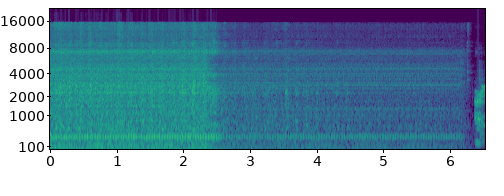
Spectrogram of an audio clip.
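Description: A sewing machine stitching fabric runs with a steady mechanical hum and whir for about two and a half seconds. It then drops to a quieter idle drone, and a short clunk comes at the end.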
